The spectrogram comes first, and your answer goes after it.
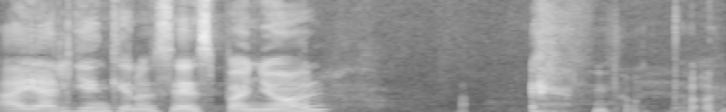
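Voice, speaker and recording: Italian-accented speech from a woman. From Italy. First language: Italian (speaking Spanish). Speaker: sociology researcher and speaker. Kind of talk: lecture. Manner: halting.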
